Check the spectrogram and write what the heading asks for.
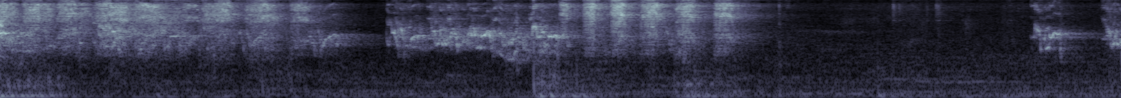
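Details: Lovebirds chatter in a loud, high flurry that stops, restarts with a run of rapid chirps, then falls quiet apart from a final short call.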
